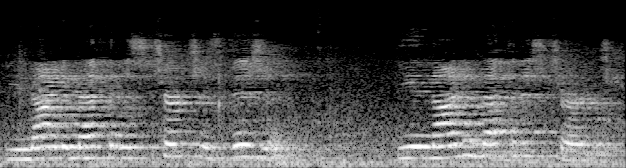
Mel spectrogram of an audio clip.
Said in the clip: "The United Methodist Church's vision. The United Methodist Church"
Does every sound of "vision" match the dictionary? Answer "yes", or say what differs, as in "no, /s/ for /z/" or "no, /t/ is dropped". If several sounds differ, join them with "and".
yes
